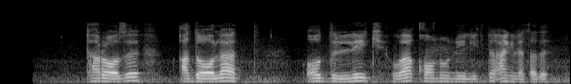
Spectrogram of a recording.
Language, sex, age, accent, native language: Uzbek, male, 18-24, Qashqadaryo, Uzbek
